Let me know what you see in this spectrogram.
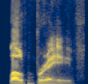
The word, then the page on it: outbrave: American English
